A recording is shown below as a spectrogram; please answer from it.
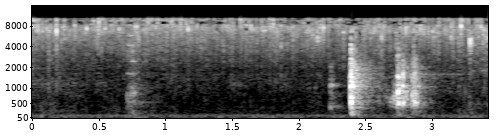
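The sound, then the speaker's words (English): Brown sugar sizzling in melted butter in a pan while making bananas foster French toast: a faint, steady frying hiss with a few louder bursts of sizzle and stirring near the end. “And once that butter is nice and melted, I'm going to add some brown sugar.”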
